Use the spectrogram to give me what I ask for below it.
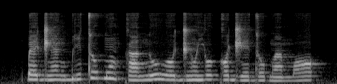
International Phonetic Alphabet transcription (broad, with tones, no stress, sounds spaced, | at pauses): k͡p ɛ˨ d͡ʒ ɛ̃˨ ɡ͡b i˨˦ t u˦ b ɔ̃˦˨ k a˨ n u˨˦ w o˧ d͡ʒ ũ˧ j o˦ ɡ ɔ˦ d͡ʒ e˧ d o˧ b ã˨ m ɔ˨˦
